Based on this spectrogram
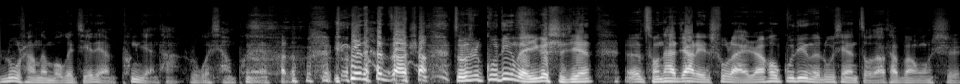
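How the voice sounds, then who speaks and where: This man's voice shows very wide pitch swings. His loudness rises and falls in big swings. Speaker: history researcher and narrator. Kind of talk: interview conversation. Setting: studio, in person. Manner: relaxed; talkative.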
